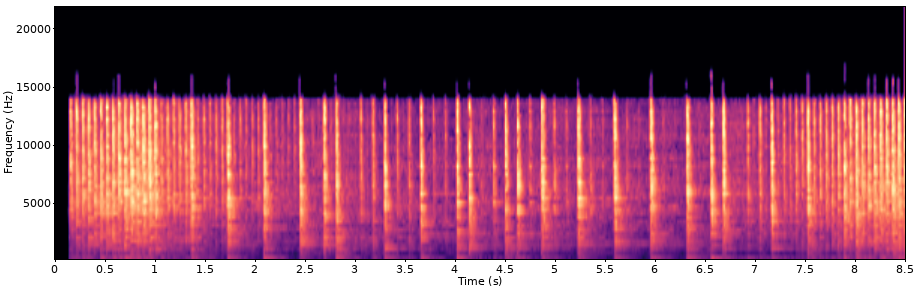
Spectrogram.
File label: arabic sms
